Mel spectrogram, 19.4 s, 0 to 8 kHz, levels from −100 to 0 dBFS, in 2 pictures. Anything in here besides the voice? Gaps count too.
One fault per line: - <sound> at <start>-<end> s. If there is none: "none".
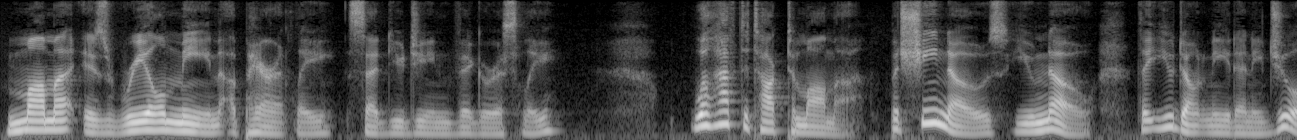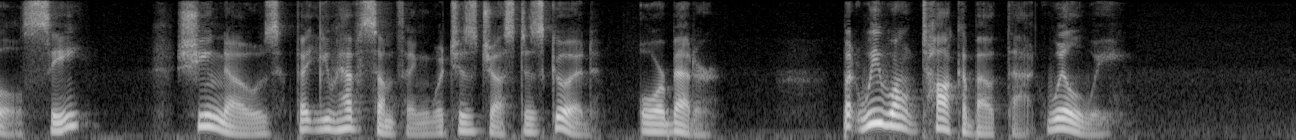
none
